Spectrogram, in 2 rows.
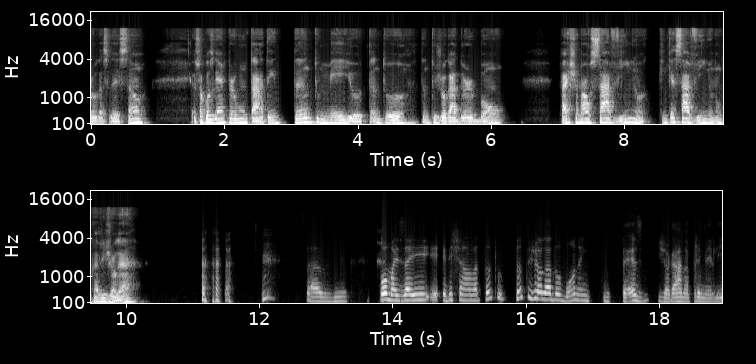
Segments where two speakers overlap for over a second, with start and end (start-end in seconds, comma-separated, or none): none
